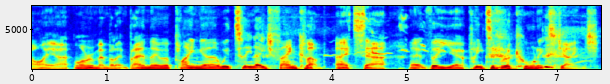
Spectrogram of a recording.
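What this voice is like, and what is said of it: Imitates a radio broadcaster, throaty voice. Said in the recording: “That is spot on though. That is so good. I love you got the sound in the back of your throat. It was perfect ... as a broadcaster, he can go quite low, but he can actually go quite high as well ... my Steve Lamack impression”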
